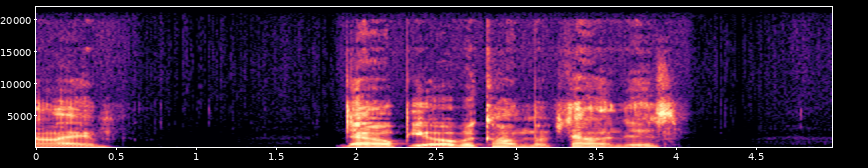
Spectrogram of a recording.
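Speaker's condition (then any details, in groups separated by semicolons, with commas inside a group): Cerebral palsy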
